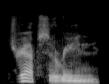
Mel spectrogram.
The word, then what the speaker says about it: Strepsirrhine: Strepsirrhine.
